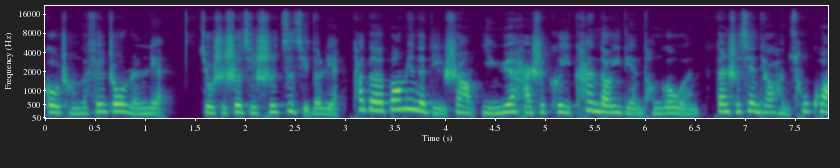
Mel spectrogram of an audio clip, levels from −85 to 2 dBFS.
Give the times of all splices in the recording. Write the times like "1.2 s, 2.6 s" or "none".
3.0 s, 6.6 s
